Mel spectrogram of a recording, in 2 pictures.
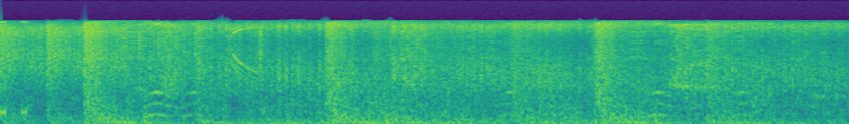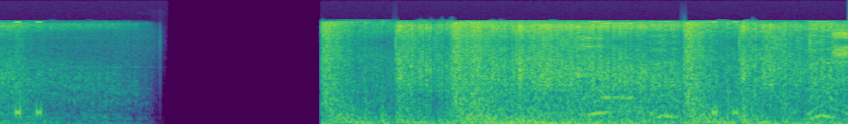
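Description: A gun fires repeated shots.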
